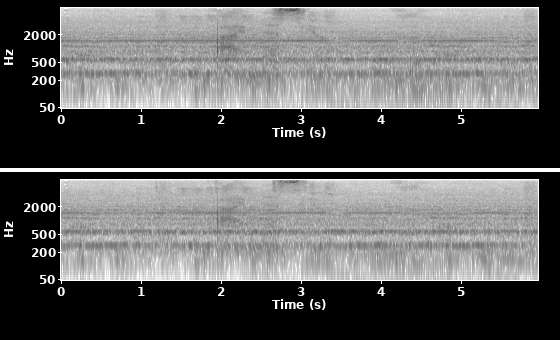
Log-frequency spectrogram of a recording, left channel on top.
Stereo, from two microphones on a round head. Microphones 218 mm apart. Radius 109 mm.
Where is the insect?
5° right (ahead or behind), 2 m.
